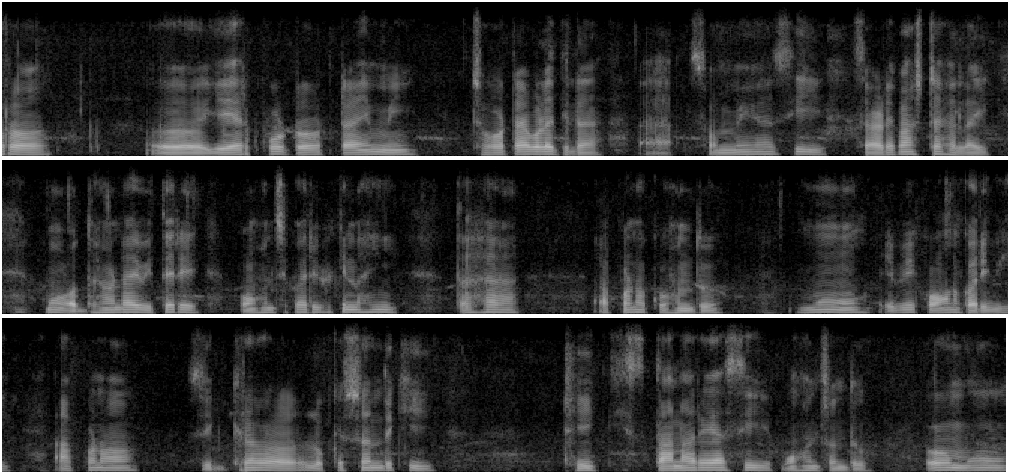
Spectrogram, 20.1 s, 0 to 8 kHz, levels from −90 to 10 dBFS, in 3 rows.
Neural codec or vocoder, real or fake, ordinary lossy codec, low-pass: none; real; Opus, 16 kbps; 7.2 kHz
